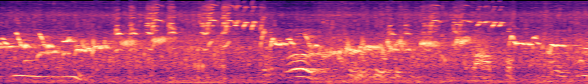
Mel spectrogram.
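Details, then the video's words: White-rumped shama singing on a water-therapy training track meant to prompt silent or contest birds to sing: varied whistles, sharp chips and arched slurred notes in quick succession over a steady hiss. "terapi air murai batu makin tambah gacor"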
